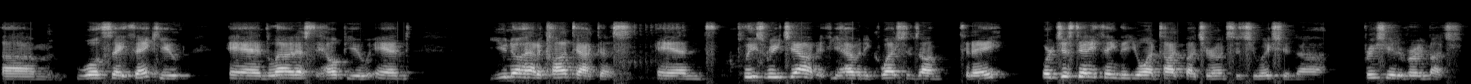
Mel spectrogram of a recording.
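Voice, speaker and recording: Man with higher-pitched voice, dull muffled call audio. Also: fairly even intonation, fairly bright tone, slight background noise. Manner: folksy, conversational, thinking aloud with hesitant pauses. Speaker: financial advisor, company president hosting client call. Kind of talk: informal explanatory presentation to clients. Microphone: conference call line.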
